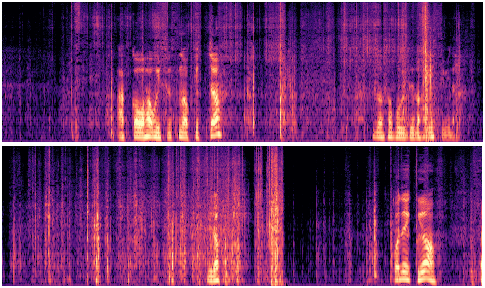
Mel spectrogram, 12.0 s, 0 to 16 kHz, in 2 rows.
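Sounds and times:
plastic bag crinkling: 0.4s - 9.6s
cardboard box tearing: 0.8s - 5.7s, 6.3s - 9.6s.

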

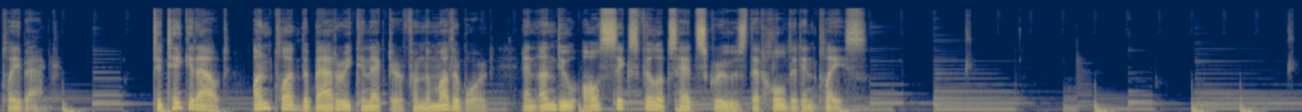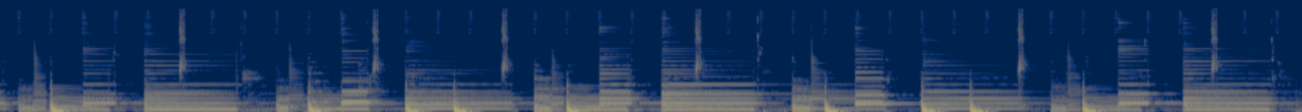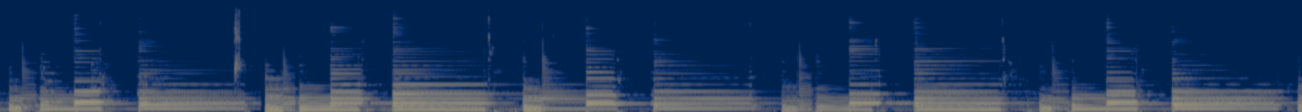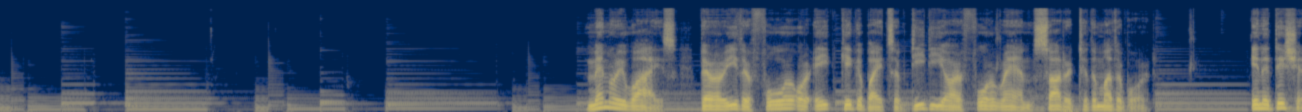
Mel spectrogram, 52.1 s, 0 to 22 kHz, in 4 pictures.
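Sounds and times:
guitar plucking and strumming: 0.0s - 52.0s.

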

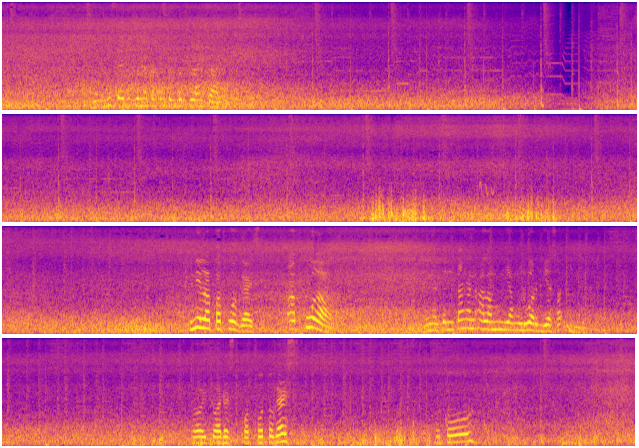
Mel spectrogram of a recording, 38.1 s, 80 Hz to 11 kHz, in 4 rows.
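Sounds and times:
surf breaking on beach: 0.0s - 6.2s, 9.0s - 38.0s
wind rumbling on microphone: 0.0s - 8.0s, 8.7s - 38.0s.

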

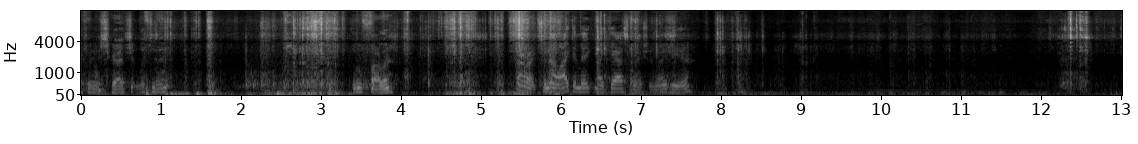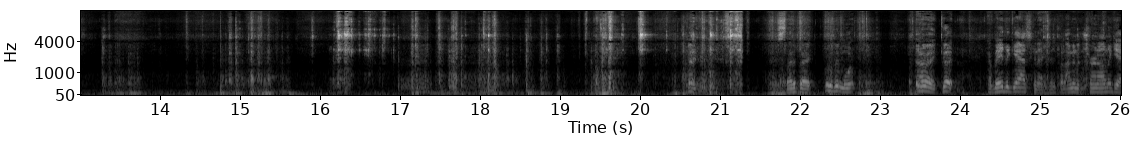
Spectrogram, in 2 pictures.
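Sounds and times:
tools clinking on metal fittings: 15.9s - 18.3s, 19.3s - 21.4s.

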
